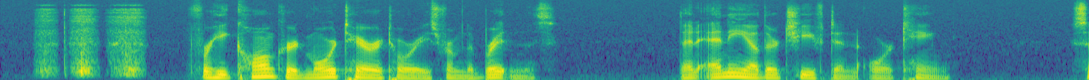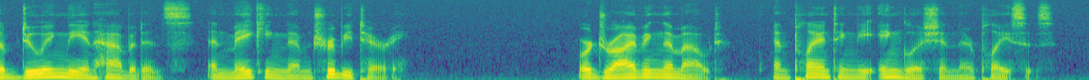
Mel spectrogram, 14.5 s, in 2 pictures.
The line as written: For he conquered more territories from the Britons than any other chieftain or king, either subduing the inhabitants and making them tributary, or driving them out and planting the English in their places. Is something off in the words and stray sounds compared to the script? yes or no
yes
